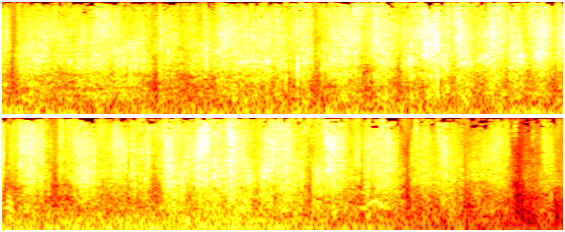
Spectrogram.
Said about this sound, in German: Das letzte Geräusch war, Schritte auf Sand.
